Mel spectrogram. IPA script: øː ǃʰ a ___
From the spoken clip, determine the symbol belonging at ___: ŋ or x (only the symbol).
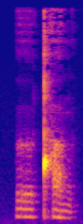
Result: ŋ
